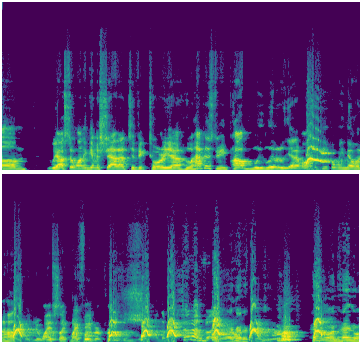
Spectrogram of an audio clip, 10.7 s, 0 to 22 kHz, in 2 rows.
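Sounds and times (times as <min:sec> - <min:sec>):
speech: 0:00.2 - 0:10.7
dogs barking at a delivery: 0:04.6 - 0:04.9, 0:05.5 - 0:10.4.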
